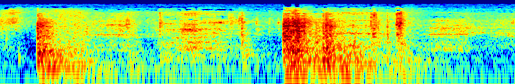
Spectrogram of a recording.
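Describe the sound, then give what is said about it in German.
A window being opened makes two heavy, dull thumps about a second and a quarter apart, each trailing off in a short rattle. They are moderately loud, with no talk. “Sie hat das Fenster geöffnet.”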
